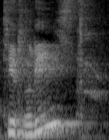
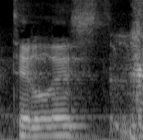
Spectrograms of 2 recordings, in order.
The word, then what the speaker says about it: Titleist: titleist. Like you said, titleist, but it's titleist.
